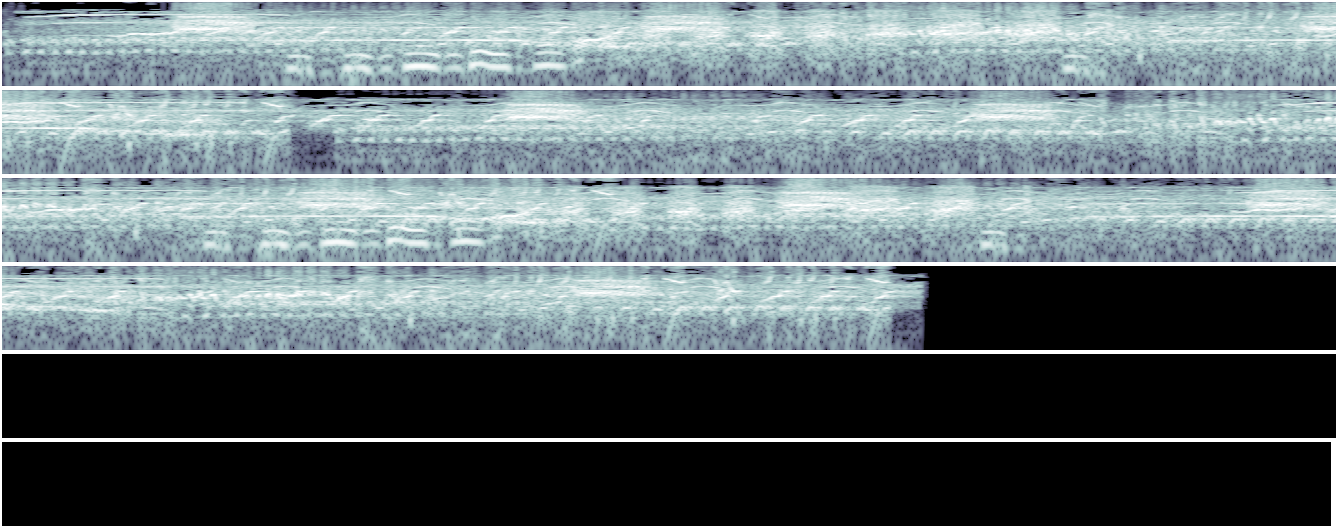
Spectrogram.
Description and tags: jungle birds GREAT
A huge sound from a disturbed jungle at night or birds and critters at their best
